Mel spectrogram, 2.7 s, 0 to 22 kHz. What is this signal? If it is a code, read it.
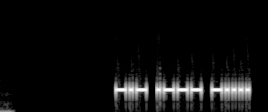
Morse code, heard as a keyed tone, about 36 wpm, 700 Hz. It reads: KJ6
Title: USA Call Sign Prefixes - Repeated 2x - 35wpm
